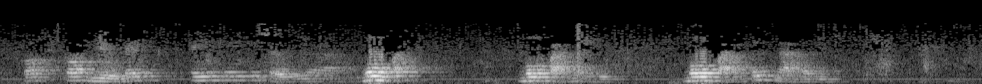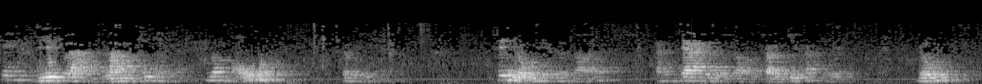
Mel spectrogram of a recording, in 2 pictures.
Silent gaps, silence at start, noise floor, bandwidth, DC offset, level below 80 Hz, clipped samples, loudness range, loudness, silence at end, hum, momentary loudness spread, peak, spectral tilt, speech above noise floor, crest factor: none; 0 s; -41 dBFS; 7.2 kHz; under 0.1%; -48 dBFS; under 0.1%; 5 LU; -17 LUFS; 0 s; none; 24 LU; 0 dBFS; -5.5 dB/octave; 25 dB; 18 dB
